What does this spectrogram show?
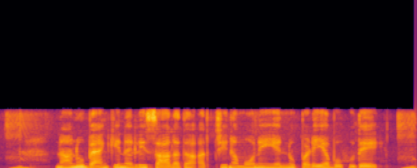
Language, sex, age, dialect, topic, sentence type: Kannada, female, 25-30, Mysore Kannada, banking, question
